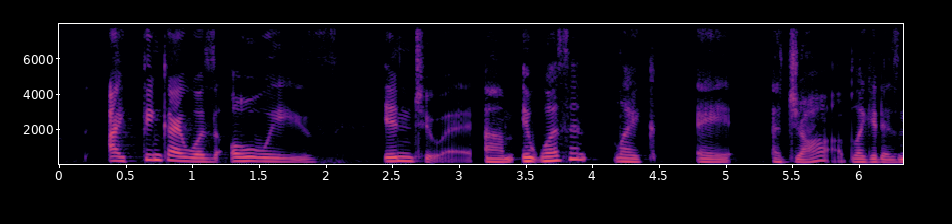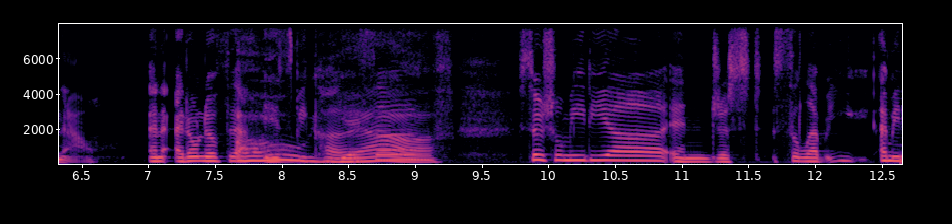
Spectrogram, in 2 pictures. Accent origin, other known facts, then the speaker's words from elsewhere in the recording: Wilmington, United States; So small town.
